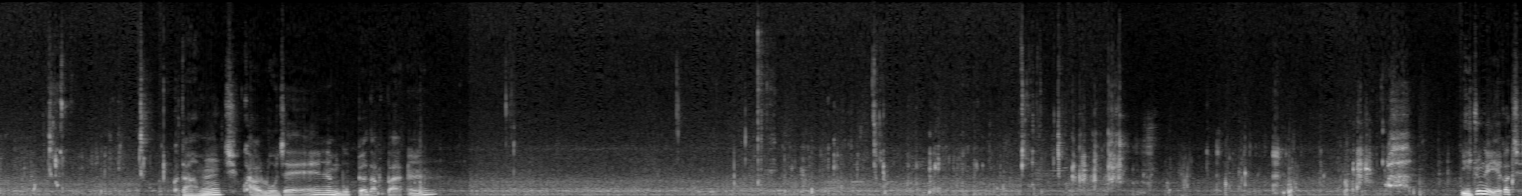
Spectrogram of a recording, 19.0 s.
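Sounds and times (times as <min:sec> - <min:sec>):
close chewing with wet smacks: 0:00.0 - 0:02.2, 0:09.2 - 0:18.2.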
